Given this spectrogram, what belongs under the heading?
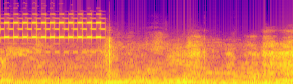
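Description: A telephone rings in a rapid pulsing electronic trill for about a second, then stops, leaving quiet room noise and faint movement.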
